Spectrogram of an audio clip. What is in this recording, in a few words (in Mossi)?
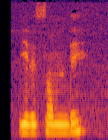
"yel-sõmde", moore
